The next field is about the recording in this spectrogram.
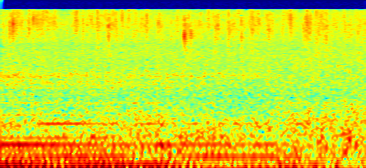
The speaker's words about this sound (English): The sky is now pouring blood rain.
